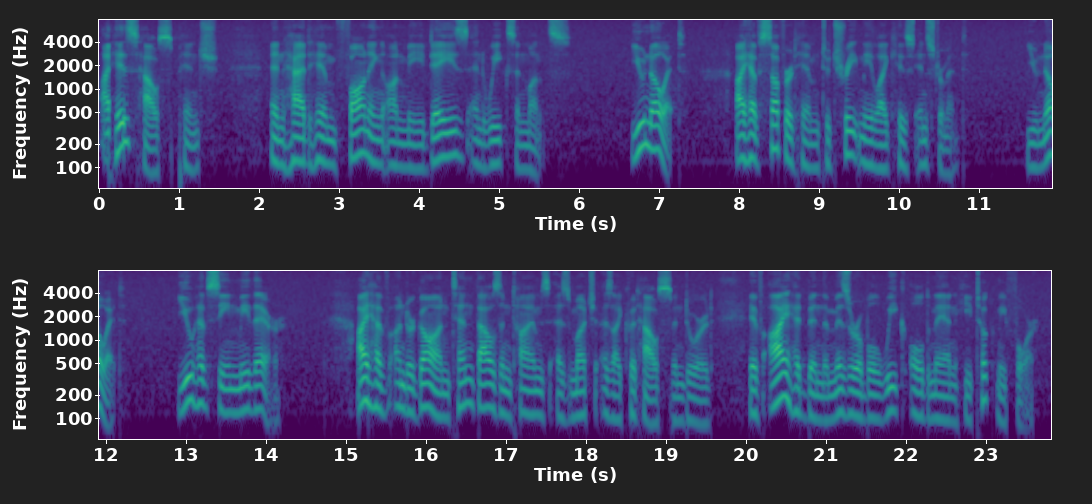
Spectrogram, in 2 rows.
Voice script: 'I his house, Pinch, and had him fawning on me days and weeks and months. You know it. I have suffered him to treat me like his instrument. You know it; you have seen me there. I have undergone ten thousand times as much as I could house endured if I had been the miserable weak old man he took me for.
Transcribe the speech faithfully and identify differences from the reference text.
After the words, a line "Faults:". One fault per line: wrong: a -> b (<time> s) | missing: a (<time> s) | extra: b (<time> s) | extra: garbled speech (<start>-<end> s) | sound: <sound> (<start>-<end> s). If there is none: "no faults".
'I his house, Pinch, and had him fawning on me days and weeks and months. You know it. I have suffered him to treat me like his instrument. You know it; you have seen me there. I have undergone ten thousand times as much as I could house endured if I had been the miserable weak old man he took me for.
Faults:
no faults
